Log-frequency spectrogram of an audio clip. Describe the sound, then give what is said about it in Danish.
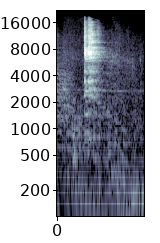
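A single bright clink of glasses touching in a toast to a new book at a private book reception held at someone's home, short and ringing, against a quiet background hum with no one talking. “Jamen, øh, skål ja, for ja. bogen.”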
